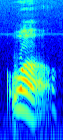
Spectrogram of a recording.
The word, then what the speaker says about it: world: Similarly, when you say world, there is O and R coming together in that word in spelling. In pronunciation, it gives you world. And then you say L and D. You don't pronounce R at all.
